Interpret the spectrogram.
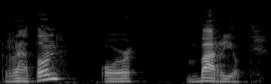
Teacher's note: Second type of R sound is technically is called trilled or rolled R. Technical name is voice alveolar trill.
